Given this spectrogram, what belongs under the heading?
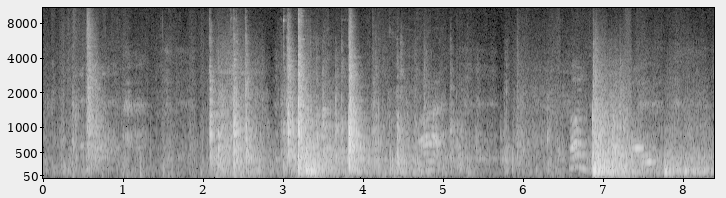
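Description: A barn door on a sheep pen bangs and slides open and shut, giving a few loud knocks and thuds close by while people talk over it.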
